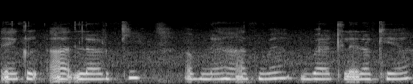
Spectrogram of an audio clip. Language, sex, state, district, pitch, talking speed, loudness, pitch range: Hindi, female, Jharkhand, Garhwa, 255 Hz, 145 wpm, -16 LUFS, 250-265 Hz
